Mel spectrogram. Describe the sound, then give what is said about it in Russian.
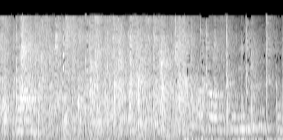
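Steady applause from a concert audience, a dense wash of many overlapping claps that stays fairly loud and even throughout, with no single voice standing out. “И поэтому аплодисменты от любимой вас.”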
